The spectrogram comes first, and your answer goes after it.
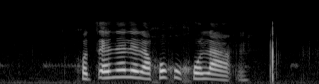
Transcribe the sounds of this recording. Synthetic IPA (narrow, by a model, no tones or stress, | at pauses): χʊt͡sɛnɛlɛlaχʊχʊχʰʊlaːŋ̩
